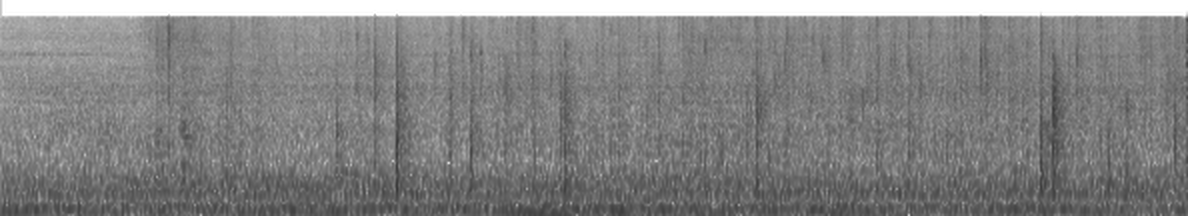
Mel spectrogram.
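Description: Sliced onion and green bell pepper sizzling in hot mustard oil in an iron kadhai, the hiss thickening about a second in as the peppers go in. A steel spatula scrapes and clicks against the pan a few times.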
